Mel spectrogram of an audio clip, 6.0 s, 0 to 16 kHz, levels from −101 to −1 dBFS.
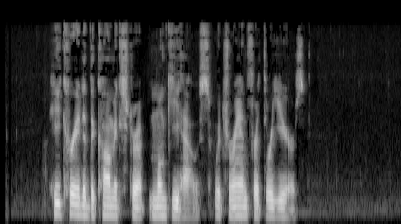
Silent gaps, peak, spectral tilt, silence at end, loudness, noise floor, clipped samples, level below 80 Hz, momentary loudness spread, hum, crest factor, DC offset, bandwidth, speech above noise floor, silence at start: none; -6 dBFS; -5.5 dB/octave; 1.5 s; -23 LUFS; -70 dBFS; under 0.1%; -58 dBFS; 7 LU; none; 20 dB; under 0.1%; 11.5 kHz; 47 dB; 0.75 s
